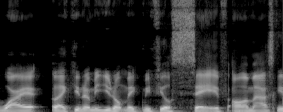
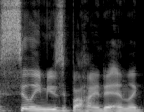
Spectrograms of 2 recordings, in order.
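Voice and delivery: ordinary talk

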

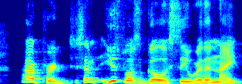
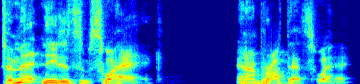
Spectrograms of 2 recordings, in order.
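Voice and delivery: Eric Adams voice; 3 semitones higher, 3 dB louder, slower than usual. Acted. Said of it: "you read as Eric Adams".

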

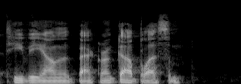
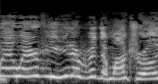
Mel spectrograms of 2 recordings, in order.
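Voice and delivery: high, loud disbelieving shriek; can't believe what he just heard; playful mock outrage, pitched way up; incredulous; 4 dB louder, faster than usual. Real, not acted. Host shocked caller never visited.

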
